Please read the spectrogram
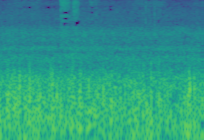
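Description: Wind on the microphone: a steady low rumble with no clear pitch.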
